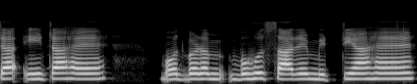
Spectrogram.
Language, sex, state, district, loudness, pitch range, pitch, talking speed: Hindi, female, Jharkhand, Palamu, -16 LUFS, 245-265 Hz, 255 Hz, 115 wpm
